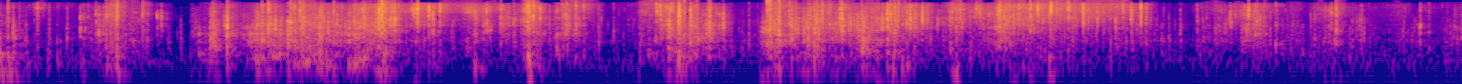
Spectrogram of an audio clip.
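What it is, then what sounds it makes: Crumpled glossy paper magazine. Fingertips flip over the wrinkled pages of a crumpled glossy paper magazine on a desk. Dense, bright crinkling and crackling comes in uneven bursts with brief quiet gaps, almost no low end and no ring after each rustle.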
